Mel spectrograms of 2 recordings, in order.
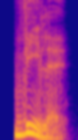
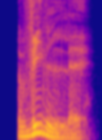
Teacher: L, laterale alveolare semplice, doppia L, laterale alveolare geminata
